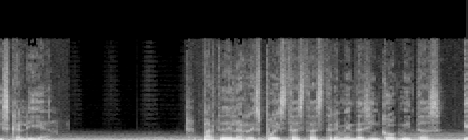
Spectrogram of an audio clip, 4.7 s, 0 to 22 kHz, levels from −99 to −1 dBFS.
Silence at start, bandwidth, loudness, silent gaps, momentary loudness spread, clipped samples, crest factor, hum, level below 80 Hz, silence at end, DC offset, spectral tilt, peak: 0 s; 16 kHz; -15 LUFS; none; 17 LU; under 0.1%; 14 dB; none; -24 dBFS; 0 s; under 0.1%; -6 dB/octave; -2 dBFS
